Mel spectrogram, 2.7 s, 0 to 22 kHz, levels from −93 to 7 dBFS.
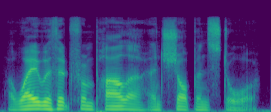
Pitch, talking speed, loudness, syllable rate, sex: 105 Hz, 200 wpm, -18 LUFS, 4.8 syllables/s, male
